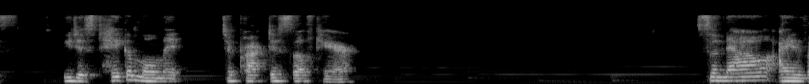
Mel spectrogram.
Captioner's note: pause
